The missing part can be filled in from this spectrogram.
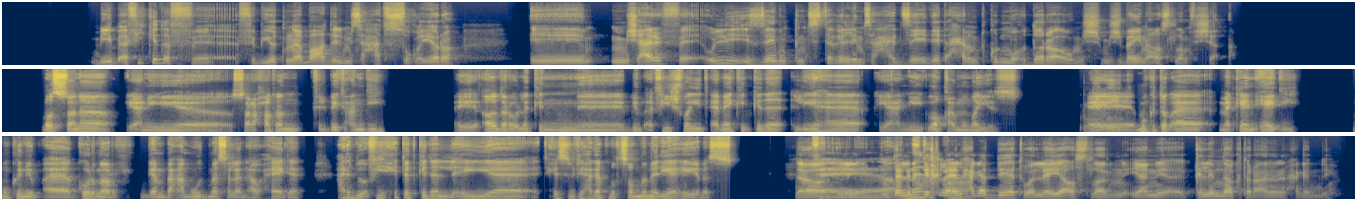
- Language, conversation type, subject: Arabic, podcast, إزاي تستغل المساحات الضيّقة في البيت؟
- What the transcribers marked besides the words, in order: in English: "Corner"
